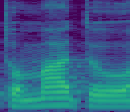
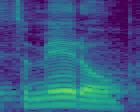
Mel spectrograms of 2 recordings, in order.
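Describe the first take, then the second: First: "tomato" as "to-mah-to", with a clear T; broad A in "tomato"; home Nigerian pronunciation. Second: "tomato" as "to-may-do", with an "ay"; Canadian pronunciation. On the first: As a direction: say "tomato" with an "ah" in the middle. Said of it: "back there at home, we call it". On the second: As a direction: say "tomato" the North American way, last T as D. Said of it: "he come here and says tomato". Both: Shown as a demonstration.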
